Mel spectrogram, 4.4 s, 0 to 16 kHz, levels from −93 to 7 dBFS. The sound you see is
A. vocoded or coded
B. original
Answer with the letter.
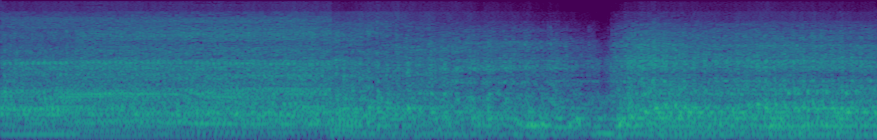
B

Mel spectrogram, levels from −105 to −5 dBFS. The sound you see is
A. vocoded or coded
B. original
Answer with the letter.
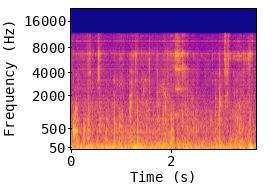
A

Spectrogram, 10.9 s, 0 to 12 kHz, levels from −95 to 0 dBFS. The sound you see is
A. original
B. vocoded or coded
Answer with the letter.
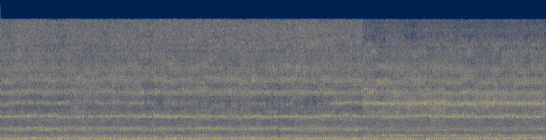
B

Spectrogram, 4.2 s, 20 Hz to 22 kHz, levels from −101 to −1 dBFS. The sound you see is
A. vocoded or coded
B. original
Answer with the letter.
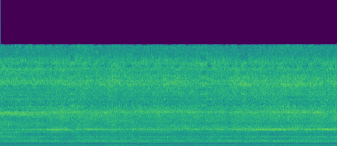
A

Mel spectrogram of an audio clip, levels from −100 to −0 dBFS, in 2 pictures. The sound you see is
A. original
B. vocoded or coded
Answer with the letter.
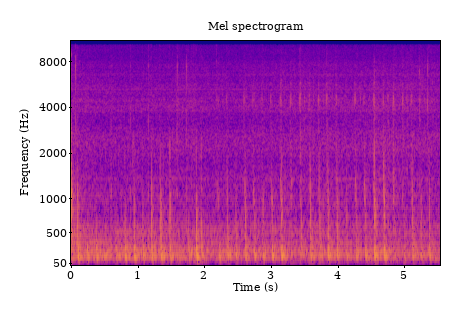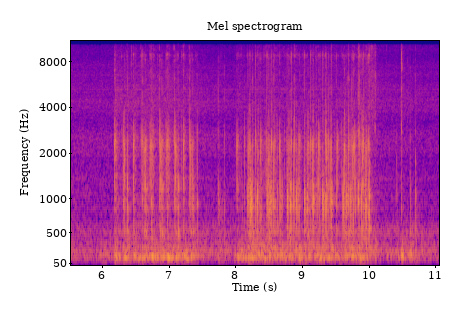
A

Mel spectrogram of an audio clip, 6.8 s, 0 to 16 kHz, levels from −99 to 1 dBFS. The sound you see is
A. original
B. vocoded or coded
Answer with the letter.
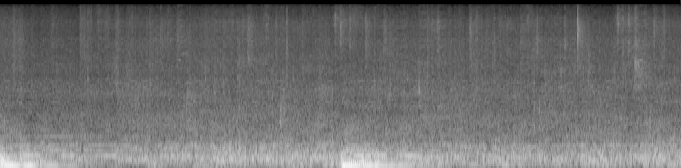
B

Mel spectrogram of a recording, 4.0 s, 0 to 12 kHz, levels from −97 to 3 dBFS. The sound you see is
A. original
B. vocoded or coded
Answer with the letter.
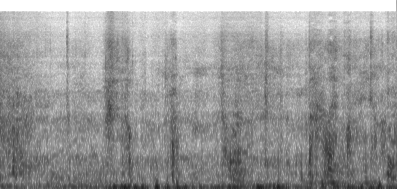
B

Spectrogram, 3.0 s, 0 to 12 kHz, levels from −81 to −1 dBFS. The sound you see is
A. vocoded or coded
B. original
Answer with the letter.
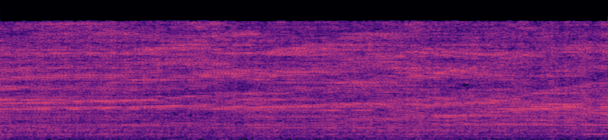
B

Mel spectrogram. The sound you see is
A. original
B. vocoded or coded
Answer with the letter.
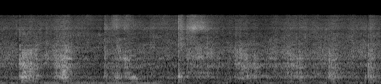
B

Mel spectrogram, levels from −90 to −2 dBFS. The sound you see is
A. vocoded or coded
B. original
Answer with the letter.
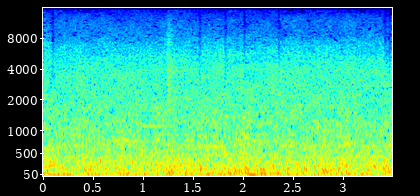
A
